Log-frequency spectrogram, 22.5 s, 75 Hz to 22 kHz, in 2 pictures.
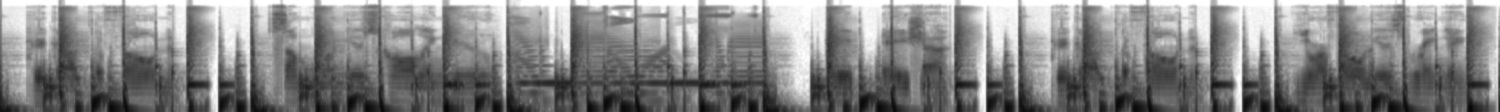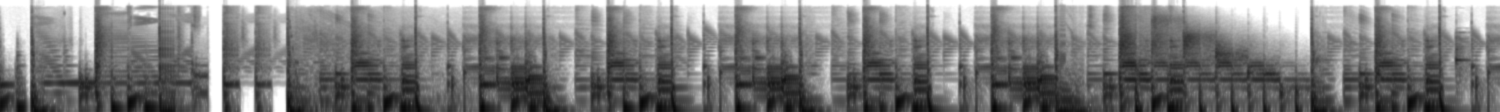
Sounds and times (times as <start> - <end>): Soundtrack music: 0.2 - 7.3, 7.9 - 22.5.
